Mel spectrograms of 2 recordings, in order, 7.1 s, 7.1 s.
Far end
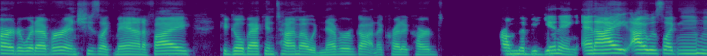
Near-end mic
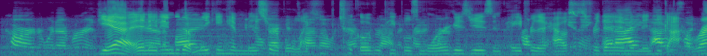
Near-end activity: present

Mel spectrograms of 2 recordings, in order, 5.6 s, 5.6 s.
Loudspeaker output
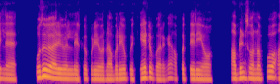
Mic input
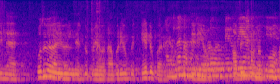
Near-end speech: present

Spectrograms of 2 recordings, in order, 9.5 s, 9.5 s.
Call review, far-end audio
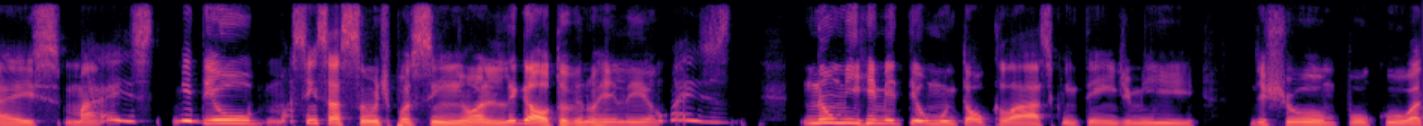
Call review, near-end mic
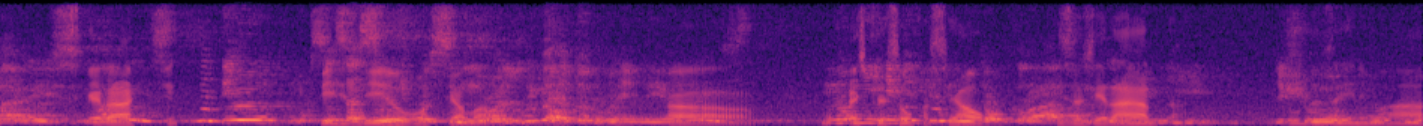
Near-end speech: present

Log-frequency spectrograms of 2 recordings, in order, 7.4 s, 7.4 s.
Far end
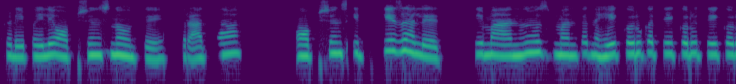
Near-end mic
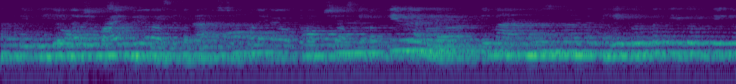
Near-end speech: present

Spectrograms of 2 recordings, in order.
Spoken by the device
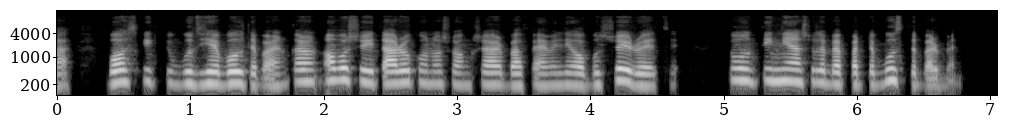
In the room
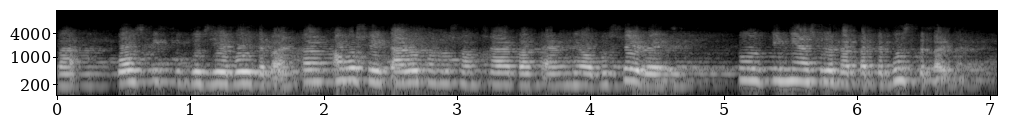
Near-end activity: none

